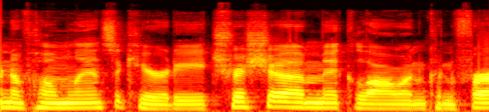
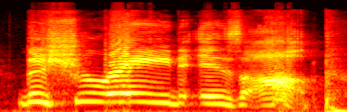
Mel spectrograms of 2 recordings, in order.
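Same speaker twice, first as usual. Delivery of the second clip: higher, louder, theatrical declaration; louder mock-dramatic repeat; 12 semitones higher, 6 dB louder than usual. Real, not acted. Calling out free-speech hypocrites, theatrical high loud declaration. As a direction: proclaim it like a grand reveal.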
